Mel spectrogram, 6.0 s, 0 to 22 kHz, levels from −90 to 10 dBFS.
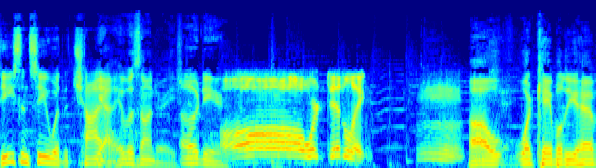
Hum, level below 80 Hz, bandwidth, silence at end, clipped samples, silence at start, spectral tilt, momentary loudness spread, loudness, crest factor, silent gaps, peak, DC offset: none; -50 dBFS; 16 kHz; 0 s; under 0.1%; 0 s; -4.5 dB/octave; 13 LU; -23 LUFS; 18 dB; none; -6 dBFS; under 0.1%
